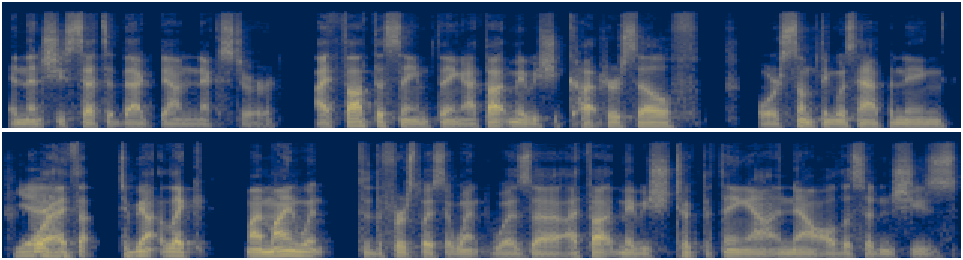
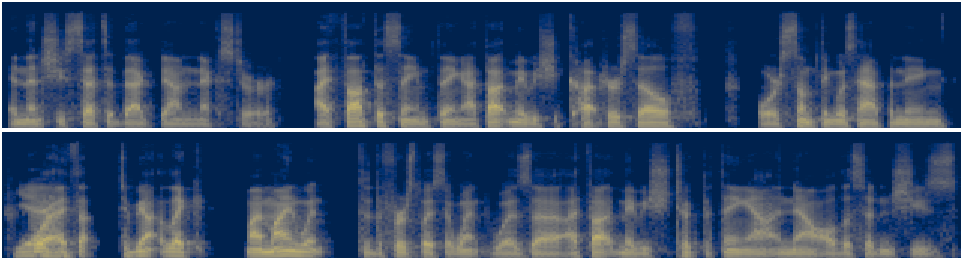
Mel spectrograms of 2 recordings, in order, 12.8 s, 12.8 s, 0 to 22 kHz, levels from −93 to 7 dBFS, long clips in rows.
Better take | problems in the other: first | muffled; slightly; fading above 2.5 kHz

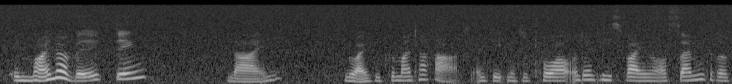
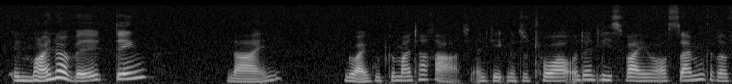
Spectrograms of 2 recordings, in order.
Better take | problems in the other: second | hiss; loud; throughout; 10 dB below the speech; faint in the second

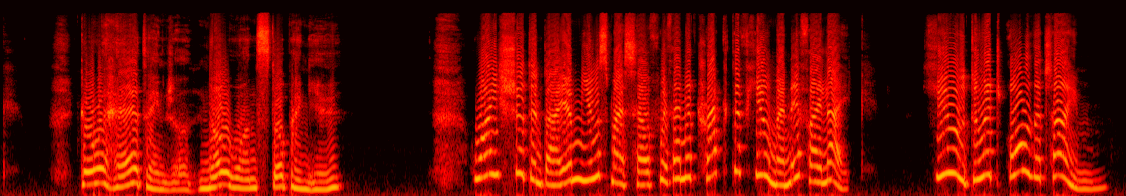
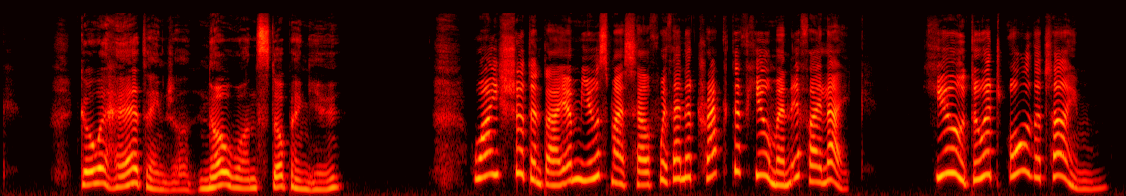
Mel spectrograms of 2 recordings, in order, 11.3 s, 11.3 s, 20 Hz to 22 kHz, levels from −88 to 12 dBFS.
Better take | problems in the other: second | distortion; heavy; 6 dB below the speech

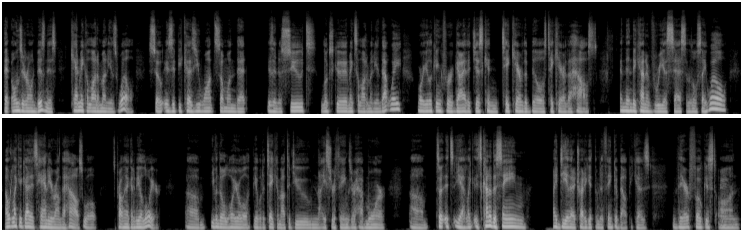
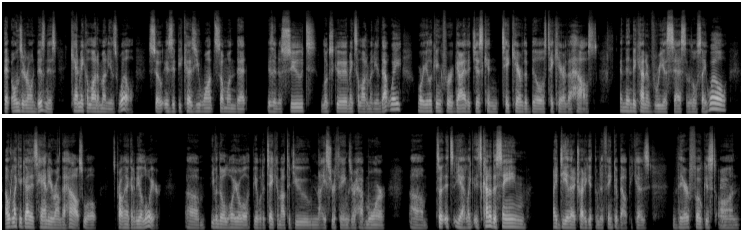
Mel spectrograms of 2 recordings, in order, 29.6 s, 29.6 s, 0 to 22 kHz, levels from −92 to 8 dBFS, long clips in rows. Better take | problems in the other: first | thin; very; fading below 550 Hz

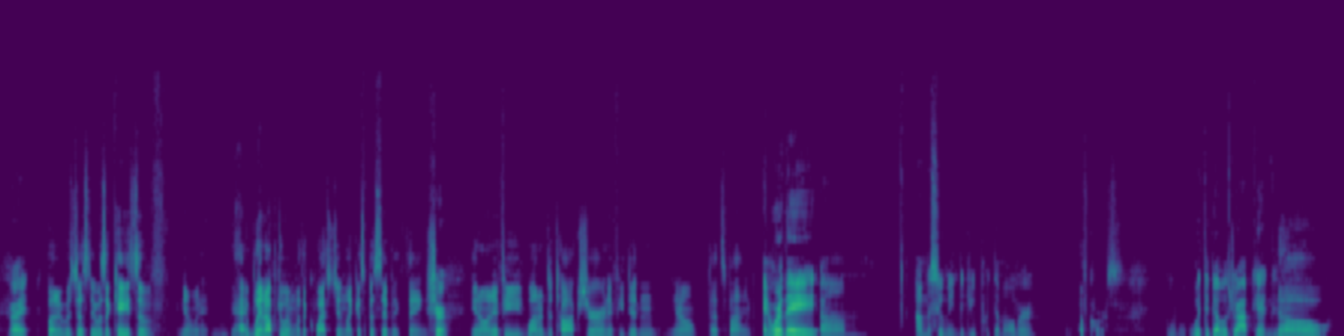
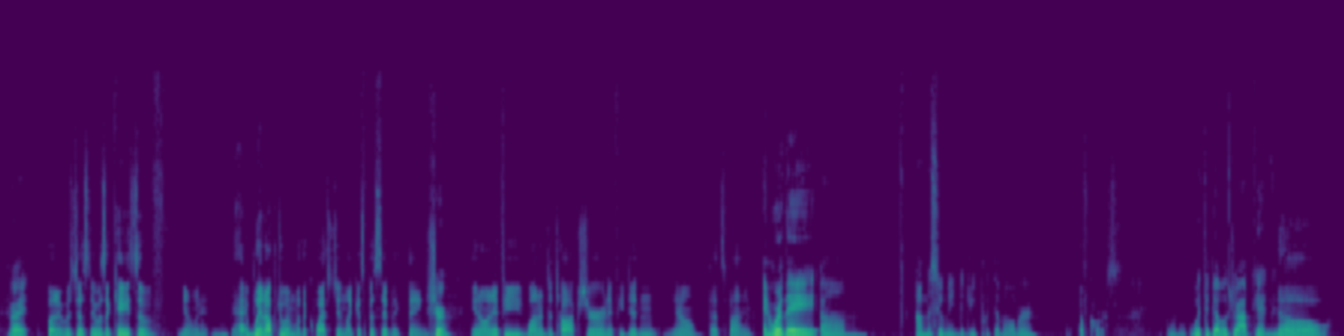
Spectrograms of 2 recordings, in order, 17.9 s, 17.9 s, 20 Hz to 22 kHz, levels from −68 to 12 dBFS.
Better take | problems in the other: second | thin; somewhat; fading below 450 Hz

